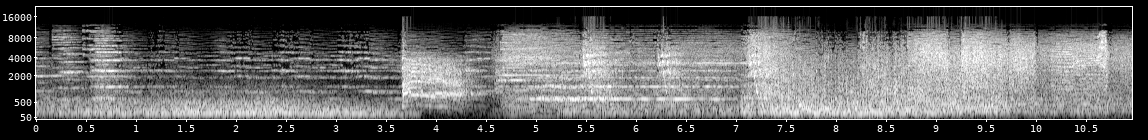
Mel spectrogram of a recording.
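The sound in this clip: Sci-fi weapon fire strikes a starship's shields: a couple of heavy booming impacts break through sustained electronic tones, the loudness dipping briefly after the first hit before a dense rumbling wash returns.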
